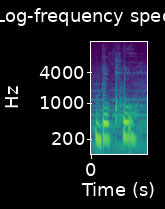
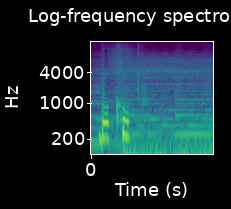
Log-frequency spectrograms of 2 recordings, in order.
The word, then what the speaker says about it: beaucoup: You say the word beaucoup and emphasize that P at the end. Then you say beaucoup.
